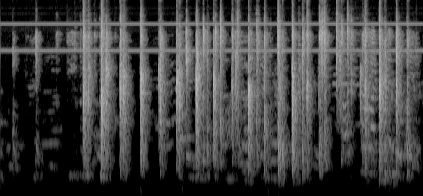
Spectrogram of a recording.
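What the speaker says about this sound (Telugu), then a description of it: "క్లాప్స్ కొట్టాలి" Children at a Bible school prize distribution clap in short, irregular bursts of many hands, close and lively, each volley swelling and fading in quick succession with little talk.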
